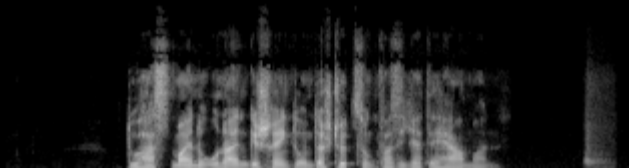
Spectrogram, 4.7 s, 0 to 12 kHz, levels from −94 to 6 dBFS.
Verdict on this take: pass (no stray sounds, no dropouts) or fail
fail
